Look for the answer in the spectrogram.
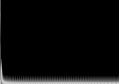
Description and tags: Software generated base drum.
base-drum, bd, drum, drums, synth, synth-sample, sythn-drum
